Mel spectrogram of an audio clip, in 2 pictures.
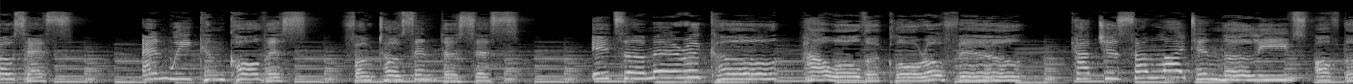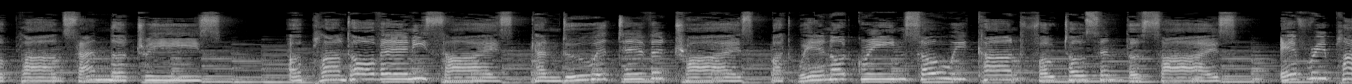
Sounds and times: Music: 0.0 - 27.0.

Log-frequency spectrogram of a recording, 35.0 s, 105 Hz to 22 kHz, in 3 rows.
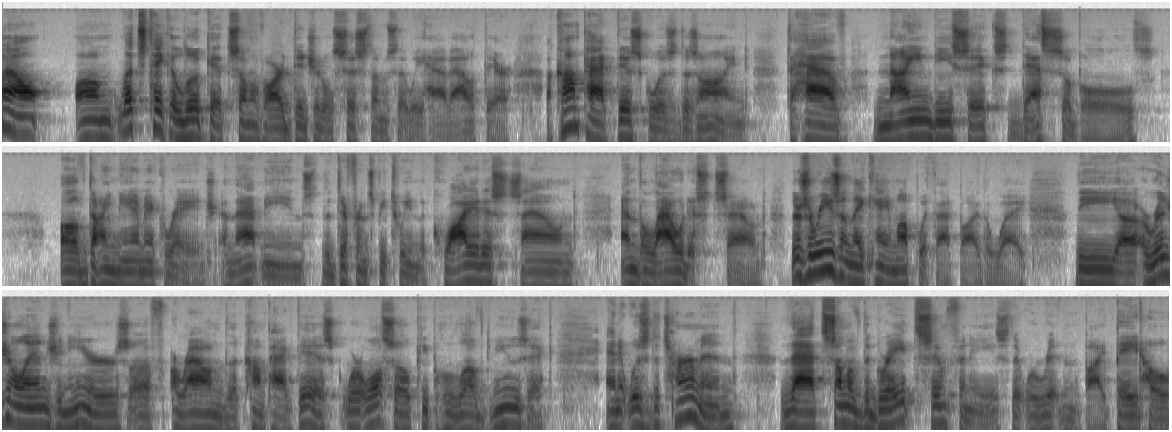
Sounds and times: Speech: 0.0 - 11.6, 12.2 - 35.0.

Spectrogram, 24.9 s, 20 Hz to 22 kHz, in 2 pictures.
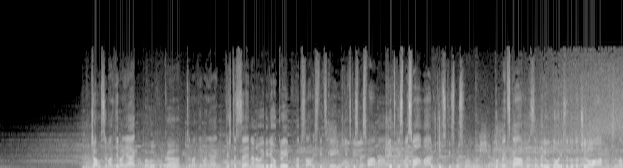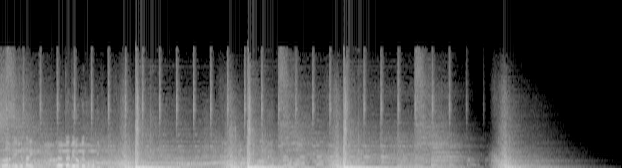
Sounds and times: Music: 0.0 - 24.5.

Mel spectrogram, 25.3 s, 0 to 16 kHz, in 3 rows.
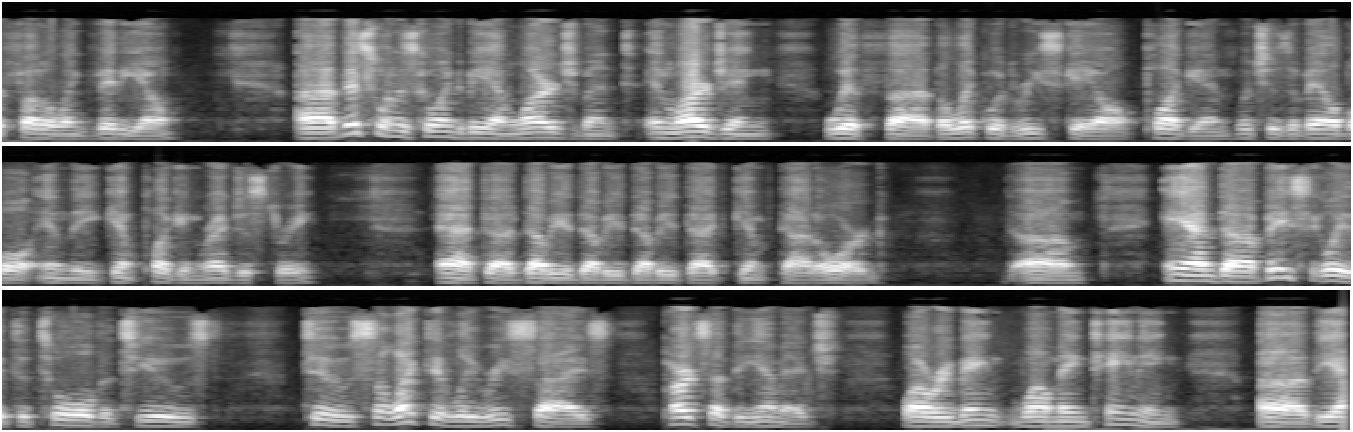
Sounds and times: Speech: 0.0 - 1.2, 1.9 - 10.5, 11.2 - 14.1, 14.8 - 25.2.

